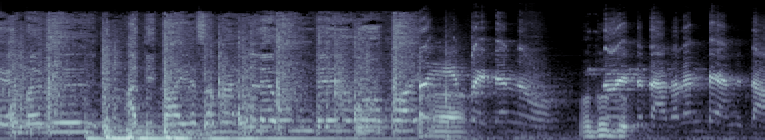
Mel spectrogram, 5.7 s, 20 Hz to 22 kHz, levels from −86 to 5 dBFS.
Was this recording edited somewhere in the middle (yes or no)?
no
